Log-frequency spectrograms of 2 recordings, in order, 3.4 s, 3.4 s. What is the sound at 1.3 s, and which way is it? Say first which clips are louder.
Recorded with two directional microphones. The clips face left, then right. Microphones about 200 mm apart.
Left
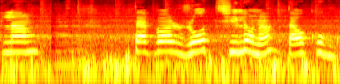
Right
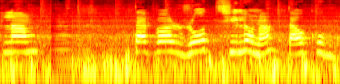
A woman's voice: left 1 dB; 15° left (ahead or behind).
